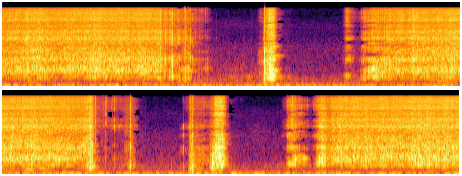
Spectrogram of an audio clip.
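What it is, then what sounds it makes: Kinetic sand being cut. A clear plastic knife slices a solid, hand-sized mound of purple kinetic sand into thin layers, cutting and scraping through it. Long, bright, gritty scraping strokes alternate with near-silent pauses broken by short, sharp taps and crunches. The sound ends on another sustained scrape.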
